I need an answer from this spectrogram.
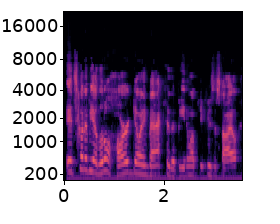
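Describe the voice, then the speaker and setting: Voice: medium pitch, quick pace, bright, forceful tone, rough recording. A podcast co-host chatting casually and enthusiastically about video games. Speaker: podcast co-host and game reviewer. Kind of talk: casual gaming podcast chat.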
